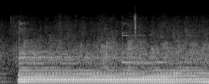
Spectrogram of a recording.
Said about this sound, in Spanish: ¿Quieren dar un aplauso a Cristo?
